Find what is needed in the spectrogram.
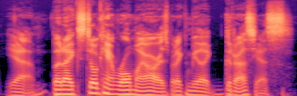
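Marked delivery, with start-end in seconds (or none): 2.2-2.9 "Gracias" with the R only half rolled. Shown as a demonstration. Showing a co-host the accent, "Gracias" with a half-rolled R. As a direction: try rolling the R in "Gracias", not quite managing it. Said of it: "sounds like you're half rolling your".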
